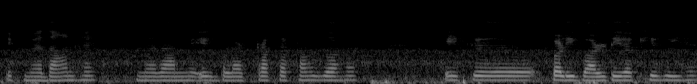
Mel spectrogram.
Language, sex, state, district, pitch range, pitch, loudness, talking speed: Hindi, female, Rajasthan, Churu, 180-195 Hz, 190 Hz, -39 LUFS, 145 wpm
